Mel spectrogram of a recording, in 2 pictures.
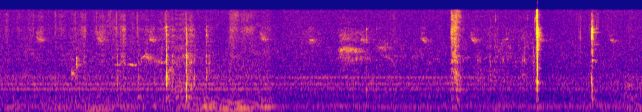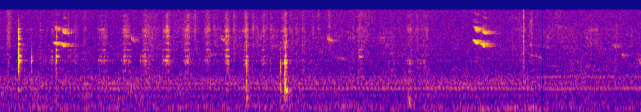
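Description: Brass parts of a kerosene pressure stove being handled and fitted by gloved hands, giving scattered sharp metal clicks and taps, the loudest about eight seconds in, over a low rumble in the first few seconds. Birds chirp faintly in the background.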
